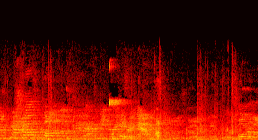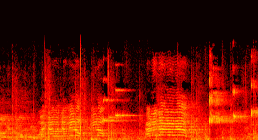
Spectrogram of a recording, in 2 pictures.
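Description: Basketball dribbled on a hardwood gym floor, bouncing repeatedly, with players' and spectators' voices calling out across the gym.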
